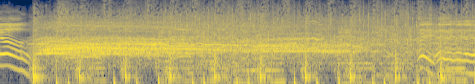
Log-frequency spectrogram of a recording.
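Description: A stand-up comedy audience welcomes a comedian onto the stage with loud, continuous applause and cheering, while booming walk-on music with a heavy beat pulses underneath throughout.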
